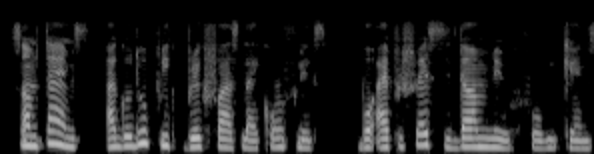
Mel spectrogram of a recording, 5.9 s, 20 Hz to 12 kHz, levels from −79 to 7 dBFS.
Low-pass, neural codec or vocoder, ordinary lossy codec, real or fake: 7.2 kHz; none; none; real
